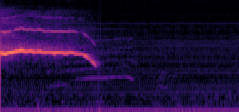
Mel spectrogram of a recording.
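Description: A single long, high whistle, held steady with a slight waver, then falling in pitch as it cuts off about a second in.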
